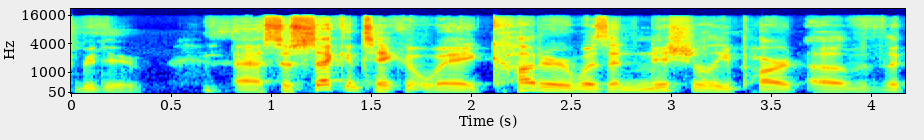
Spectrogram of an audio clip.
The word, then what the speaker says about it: Qatar: how to pronounce like people have been there have told me that the closest way to say it is Qatar, like just like Cutter, pronounce it that way.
